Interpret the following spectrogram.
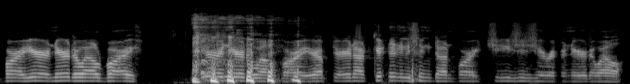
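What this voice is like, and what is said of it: Newfoundland accent impression of grandfather. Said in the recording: “my grandparents and then my great aunts and uncles all had the Newfie accent ... such, to me, was an exotic and kind of funny sounding accent ... I would impersonate my grandfather”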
